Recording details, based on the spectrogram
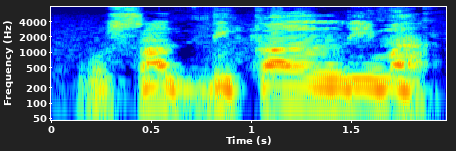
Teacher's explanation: Suara tanwin ini, huruf qaf bertanwin ini, ya, dimasukkan atau dilebur pada huruf lam bilaguna dengan tidak dengung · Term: idgham bilaguna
